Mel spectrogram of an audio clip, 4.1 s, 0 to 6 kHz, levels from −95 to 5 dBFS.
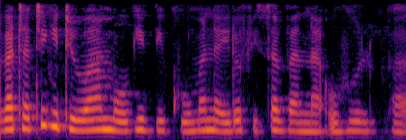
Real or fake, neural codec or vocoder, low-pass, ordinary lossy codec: real; none; 5.4 kHz; none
